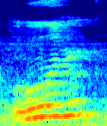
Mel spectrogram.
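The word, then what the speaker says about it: ううん: So うん, that's no. It prolongs う.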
